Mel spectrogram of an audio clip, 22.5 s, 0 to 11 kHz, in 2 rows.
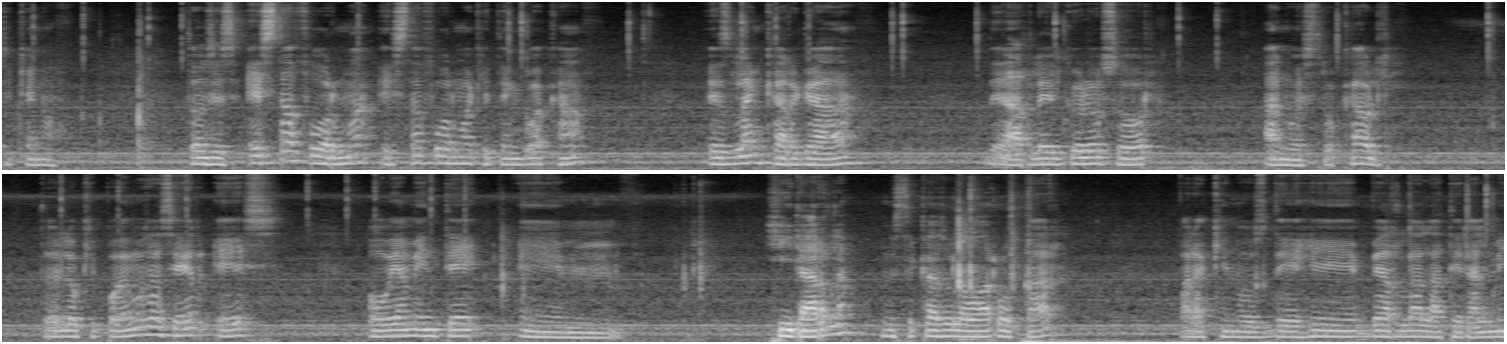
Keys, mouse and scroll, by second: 0.2 middle click, 0.9 scroll down 1, 1.1-1.5 middle drag, 1.5-2.1 scroll down 3, 2.1-2.7 middle drag, 2.9-3.6 scroll up 2, 3.6 scroll up 1, 3.8 click, 4.8-5.6 drag, 5.8 middle click, 6.7 click, 7.3-7.9 drag, 8.1-8.8 scroll up 4, 8.8-9.2 middle drag, 10.0-11.2 drag, 11.7-12.4 shift+middle drag, 12.7-13.6 middle drag, 13.9 middle click, 14.5 middle click, 15.0 Tab, 16.9 a.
